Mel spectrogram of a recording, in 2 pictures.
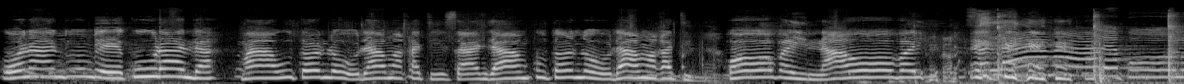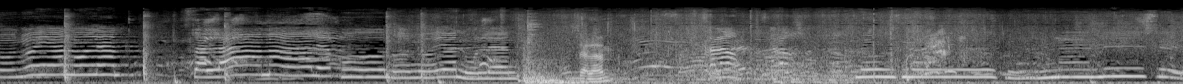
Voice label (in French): Voix d ailleurs enfants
